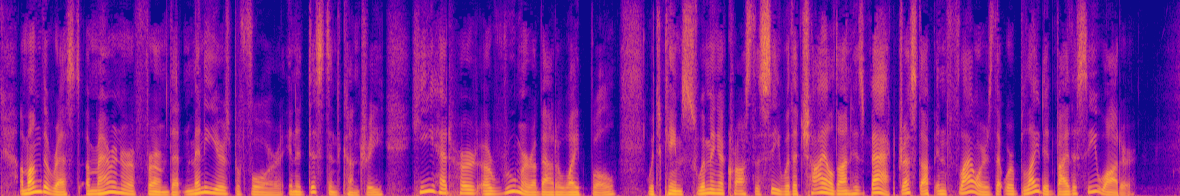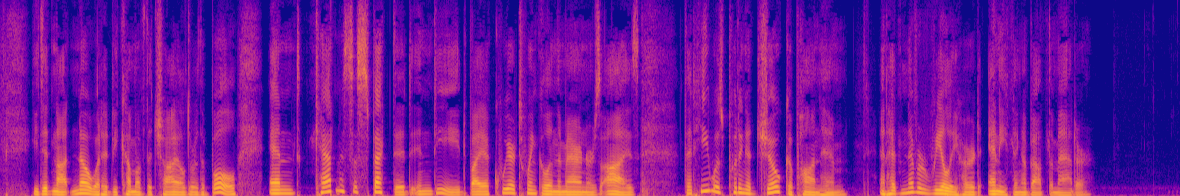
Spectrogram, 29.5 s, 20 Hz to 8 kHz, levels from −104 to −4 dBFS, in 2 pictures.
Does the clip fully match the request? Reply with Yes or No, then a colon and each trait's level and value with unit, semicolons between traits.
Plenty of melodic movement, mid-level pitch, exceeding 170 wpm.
No: wide, 7.3 semitones; low, 115 Hz; average, 180 wpm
